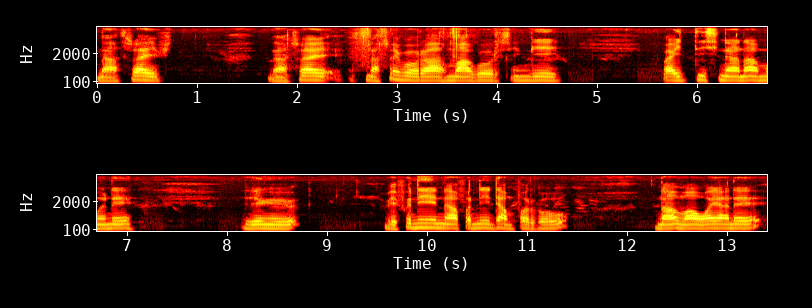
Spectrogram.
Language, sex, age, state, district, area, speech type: Bodo, male, 60+, Assam, Chirang, rural, spontaneous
